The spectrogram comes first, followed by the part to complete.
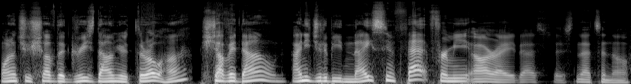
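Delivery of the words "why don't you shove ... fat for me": sinister, creepy put-on fairy-tale witch voice. Picturing her as an evil witch in a Disney movie: creepy evil witch voice. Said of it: "she could play an evil witch in one of these Disney movies ... I'm never doing that voice again".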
